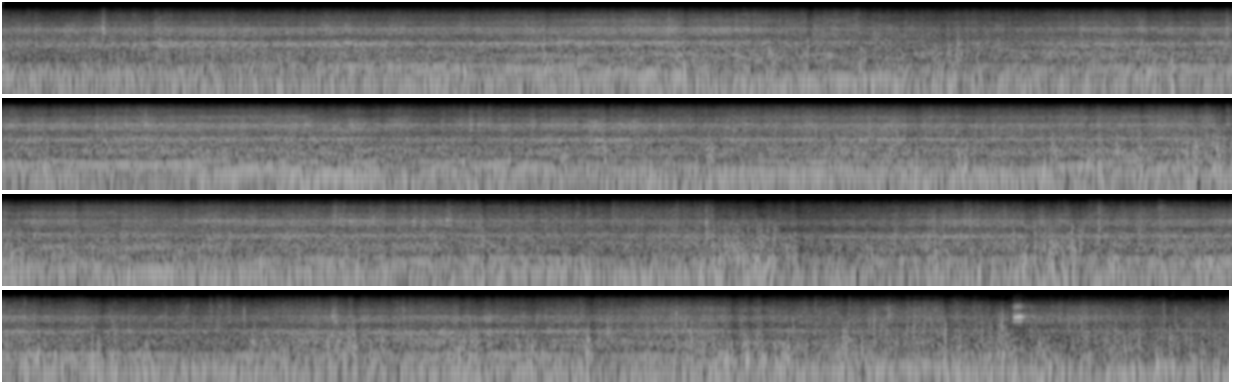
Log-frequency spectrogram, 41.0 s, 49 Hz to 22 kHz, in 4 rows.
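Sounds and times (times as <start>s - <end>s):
motorcycle engine running: 0.0s - 40.9s
wind buffeting microphone: 0.0s - 40.9s.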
